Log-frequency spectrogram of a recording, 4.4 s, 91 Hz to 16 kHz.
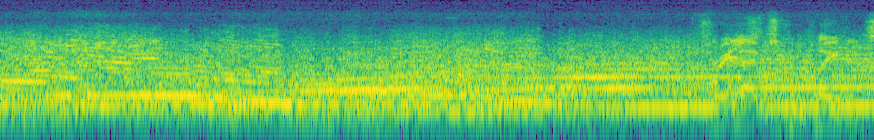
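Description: Racing motorcycles, among them a 150 horsepower Honda, scream past at full throttle on an Australian circuit, a steady high engine whine with shifting pitch under a commentator's voice.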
